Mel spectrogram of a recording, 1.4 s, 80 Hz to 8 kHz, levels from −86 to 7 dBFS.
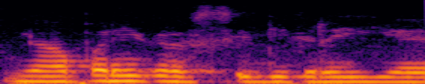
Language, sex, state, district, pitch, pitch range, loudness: Hindi, male, Uttar Pradesh, Shamli, 175 Hz, 165-180 Hz, -15 LUFS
